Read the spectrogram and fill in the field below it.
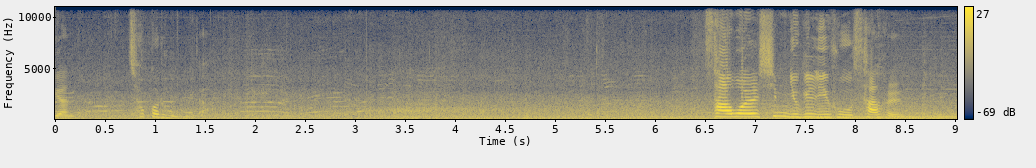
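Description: A young woman speaks calmly and clearly into a close microphone.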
